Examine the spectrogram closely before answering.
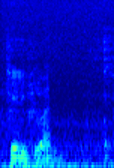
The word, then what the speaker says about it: chélidoine: La chélidoine, alors ça s'écrit chélidoine, mais ça se prononce chélidoine, ou herbe à verrues, précisément parce que elle aide à supprimer les verrues grâce à sa sève.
